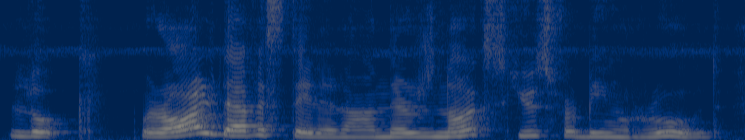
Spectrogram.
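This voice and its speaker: A woman's voice: a little high, expressive, a little slow. A woman voicing a confident, teasing young college woman with a sly, theatrical manner in a visual novel. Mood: mock stern.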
